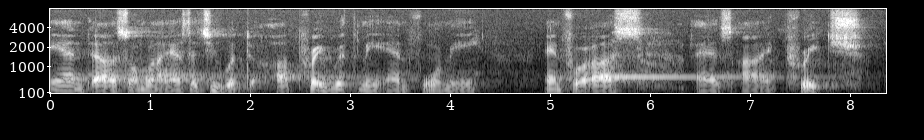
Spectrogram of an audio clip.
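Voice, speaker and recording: There is noticeable background noise as a man with an American accent speaks at a fairly low pitch. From US Midwest, Chicago. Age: 60s. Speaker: pastor and seminary professor. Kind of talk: sermon. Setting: church with congregation.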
